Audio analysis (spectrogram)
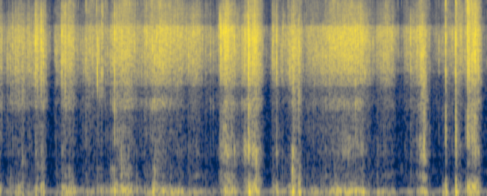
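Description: A small, solid, light-yellow foam sponge block, held in both hands close to a microphone, is scratched and squeezed with long painted nails. The result is a steady run of close, crackly scratching and crinkling bursts with a bright, hissy top and a heavy low rumble underneath.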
